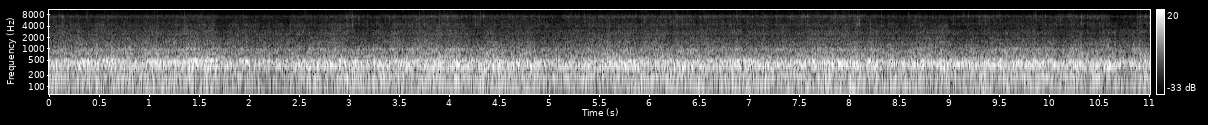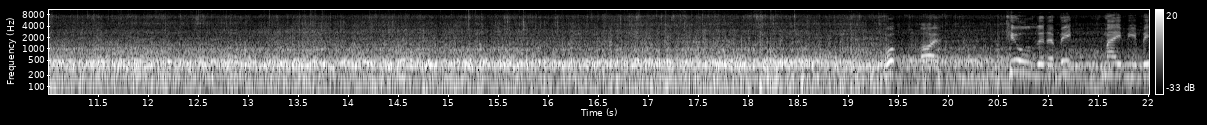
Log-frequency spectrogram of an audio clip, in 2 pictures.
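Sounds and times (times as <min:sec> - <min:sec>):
oil burner roaring with fan: 0:00.0 - 0:22.0.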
